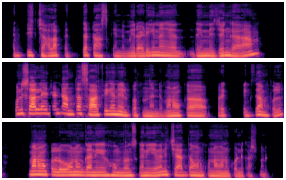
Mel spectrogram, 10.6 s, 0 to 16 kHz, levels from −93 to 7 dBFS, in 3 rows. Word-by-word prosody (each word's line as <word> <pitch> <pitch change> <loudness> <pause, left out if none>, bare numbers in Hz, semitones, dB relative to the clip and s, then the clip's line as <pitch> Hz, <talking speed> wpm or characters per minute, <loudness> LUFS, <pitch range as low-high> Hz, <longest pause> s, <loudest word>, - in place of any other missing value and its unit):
అది 130 +4 -6
చాలా 120 +2 0
పెద్ద 115 +5 -13
టాస్క్ 115 -3 -4
అండి 110 0 -8
మీరు 110 0 -3
అడిగినాగానిది 115 -4 -2
నిజంగా. 120 -1 0 0.7
కొన్ని 215 +1 -1
సార్లు 225 +1 +7
ఏంటంటే, 225 +1 -5
అంతా 220 +3 +1
సాఫీగానే 180 +3 +6
వెళ్ళిపోతుందండి. 115 -7 -3
మనం 125 +2 +1
ఒక 125 - -11 0.3
ఫర్ 120 - -6
ఏక్ 130 - -26 0.2
ఎగ్జాంపుల్ 135 -2 -1 0.4
మనం 180 0 +7
ఒక 170 - -6
లోను 155 +1 +3
గాని, 145 0 +3
హోమ్ 140 -2 +1
లోన్స్ 135 -1 0
గాని, 135 - +1
ఏవైనా 160 +4 +1
చేద్దాం 140 +1 +1
అనుకున్నాం 120 -2 -2
అనుకోండి 105 0 -6
కస్టమర్‌కి. - - -15
135 Hz, 175 wpm, -25 LUFS, 115-160 Hz, 0.7 s, సార్లు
